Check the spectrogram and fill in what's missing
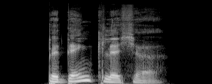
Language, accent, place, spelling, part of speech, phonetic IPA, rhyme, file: German, Germany, Berlin, bedenkliche, adjective, [bəˈdɛŋklɪçə], -ɛŋklɪçə, De-bedenkliche.ogg
- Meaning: inflection of bedenklich: 1. strong/mixed nominative/accusative feminine singular 2. strong nominative/accusative plural 3. weak nominative all-gender singular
